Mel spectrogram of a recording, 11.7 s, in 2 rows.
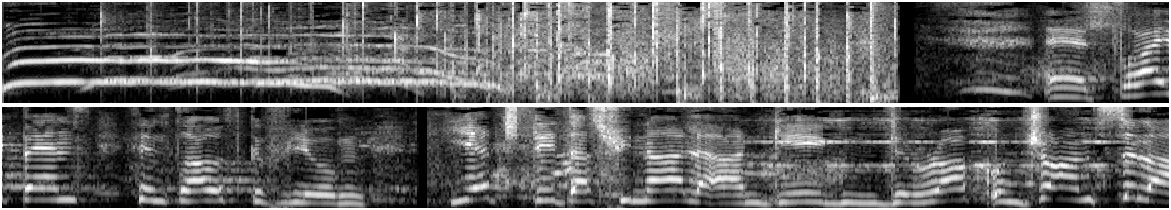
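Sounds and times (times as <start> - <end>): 
concert audience cheering wildly: 0.0 - 3.5
rapid clapping: 0.5 - 4.5
speech: 5.4 - 11.6.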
